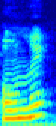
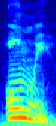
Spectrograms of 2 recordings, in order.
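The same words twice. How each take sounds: First: The final vowel drops flat, like eh. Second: The final vowel is a clear long E. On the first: The speaker calls it wrong. "students will say only, eh" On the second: The speaker calls it right. "We want E"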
